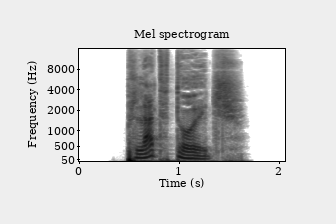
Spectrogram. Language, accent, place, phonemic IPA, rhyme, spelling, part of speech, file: German, Germany, Berlin, /ˈplatˌdɔɪ̯t͡ʃ/, -ɔɪ̯t͡ʃ, plattdeutsch, adjective, De-plattdeutsch.ogg
- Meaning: Low German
